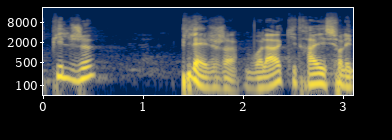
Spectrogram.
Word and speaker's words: Pilège: Alors, on prononce Pilge. Pilège, voilà, qui travaille sur les microbiotes, donc la micronutrition et la phytothérapie.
